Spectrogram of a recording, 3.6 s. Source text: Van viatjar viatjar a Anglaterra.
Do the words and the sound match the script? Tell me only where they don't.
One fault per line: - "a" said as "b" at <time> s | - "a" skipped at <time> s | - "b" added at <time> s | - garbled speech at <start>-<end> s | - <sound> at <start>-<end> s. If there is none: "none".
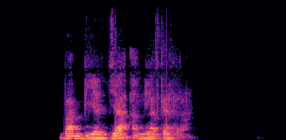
- "viatjar" skipped at 1.6 s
